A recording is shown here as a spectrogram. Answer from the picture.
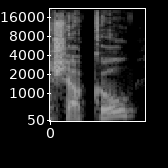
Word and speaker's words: Charcot: Jean-Martin Charcot, he was French, that's why I pronounced it like that.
